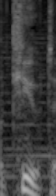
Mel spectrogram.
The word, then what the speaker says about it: acute: To also add to you, Mary, it's acute, not acute. It's acute. It's just the stress. – That's right. – It's acute. It's on the second syllable, and it's also, and this is a pronunciation thing.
